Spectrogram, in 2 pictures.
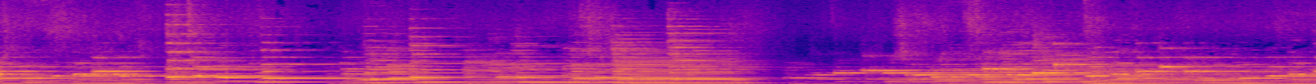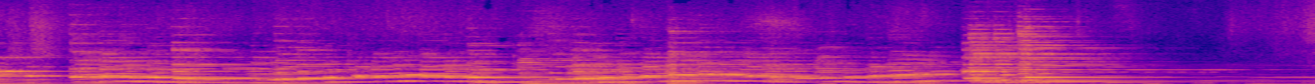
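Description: Grand piano playing a classical piece live, with rising and falling runs of notes. The phrases break off briefly about four and seven seconds in.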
